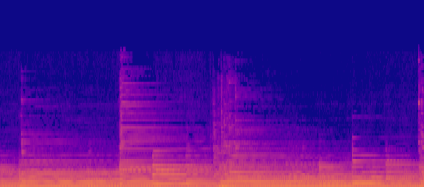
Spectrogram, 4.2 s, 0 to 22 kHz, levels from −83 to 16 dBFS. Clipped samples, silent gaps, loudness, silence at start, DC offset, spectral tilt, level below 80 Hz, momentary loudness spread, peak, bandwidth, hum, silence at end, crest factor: under 0.1%; none; -20 LUFS; 0 s; under 0.1%; -7 dB/octave; -38 dBFS; 2 LU; -6 dBFS; 13.5 kHz; none; 0 s; 14 dB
